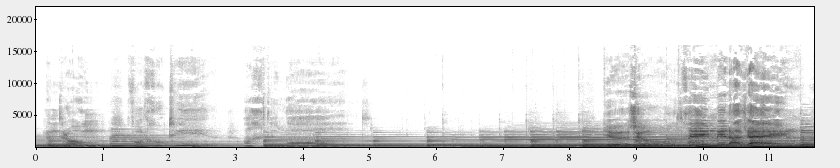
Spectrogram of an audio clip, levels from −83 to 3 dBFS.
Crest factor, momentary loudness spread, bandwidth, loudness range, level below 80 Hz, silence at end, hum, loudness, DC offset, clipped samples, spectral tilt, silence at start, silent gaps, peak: 18 dB; 14 LU; 14 kHz; 11 LU; -38 dBFS; 0 s; none; -19 LUFS; under 0.1%; under 0.1%; -7 dB/octave; 0 s; none; 0 dBFS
